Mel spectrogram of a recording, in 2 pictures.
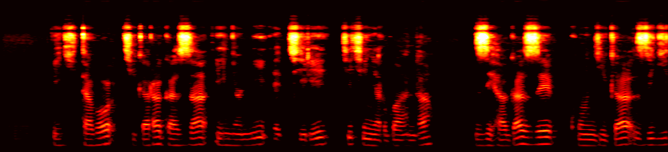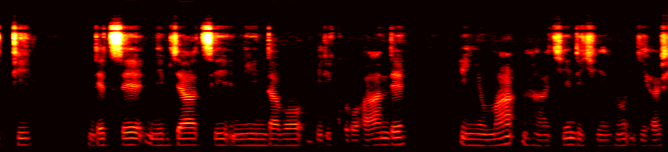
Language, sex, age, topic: Kinyarwanda, male, 18-24, education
